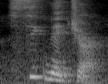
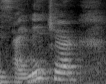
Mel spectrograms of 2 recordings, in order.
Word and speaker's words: signature: kata kerja teman-teman sign tapi kata Bendanya Signature ya bacanya bukan site Manager Saatnya jadi kita beberapa orang Indonesia merujuk ke Timezone baca kata Bendanya jadi sini cure Padahal saya menjadi Signature nah bahkan teknosain kemudian ada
